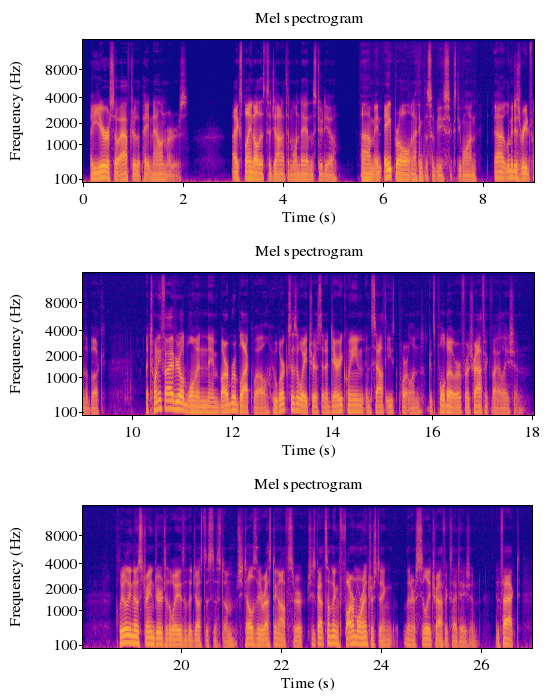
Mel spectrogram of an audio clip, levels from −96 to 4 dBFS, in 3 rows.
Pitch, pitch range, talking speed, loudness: 105 Hz, 95-115 Hz, 205 wpm, -20 LUFS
